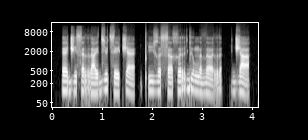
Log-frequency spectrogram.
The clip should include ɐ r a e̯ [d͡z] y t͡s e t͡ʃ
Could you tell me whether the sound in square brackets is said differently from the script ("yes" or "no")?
no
